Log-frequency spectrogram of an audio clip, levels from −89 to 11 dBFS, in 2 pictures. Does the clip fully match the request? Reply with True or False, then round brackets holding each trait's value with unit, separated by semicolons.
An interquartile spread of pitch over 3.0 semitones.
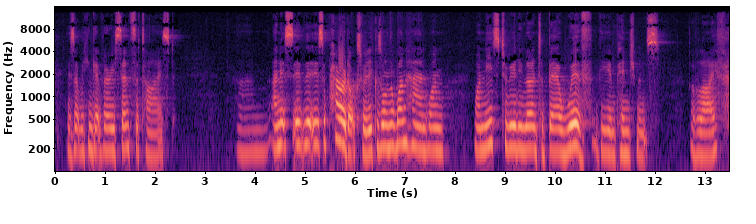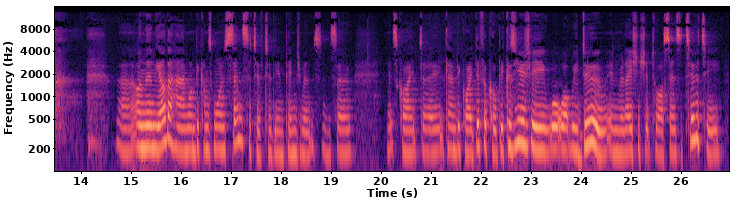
False (2.6 semitones)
